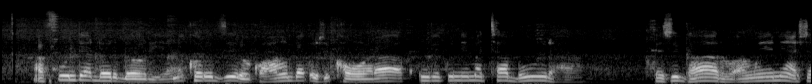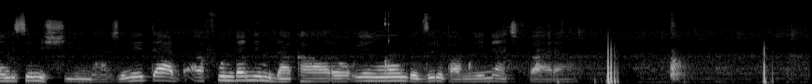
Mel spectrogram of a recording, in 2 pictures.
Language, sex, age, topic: Ndau, male, 18-24, education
